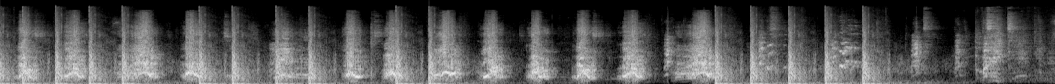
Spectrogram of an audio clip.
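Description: A pit bull-type dog barking over and over, about two barks a second, the barks growing fainter near the end.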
